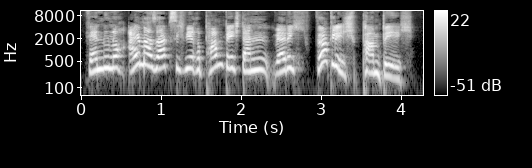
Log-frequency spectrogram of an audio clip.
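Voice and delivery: high, heated threat; irritated warning. Acted. Threatens to get really snippy.

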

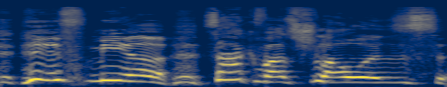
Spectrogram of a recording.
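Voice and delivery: high, loud, desperate cry for help; panicked plea. Acted. Panicked plea for help before exam.

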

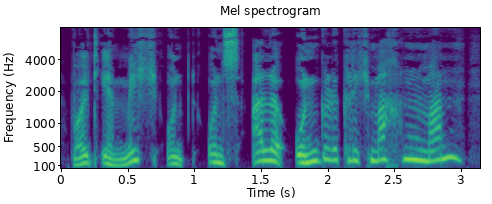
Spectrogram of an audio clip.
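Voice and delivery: high, loud, climbing panic; horrified, rising accusation; frightened outcry. A narrator's reading. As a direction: build to a shrieked appeal. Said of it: "rief Misses Bridleford erschreckt".

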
